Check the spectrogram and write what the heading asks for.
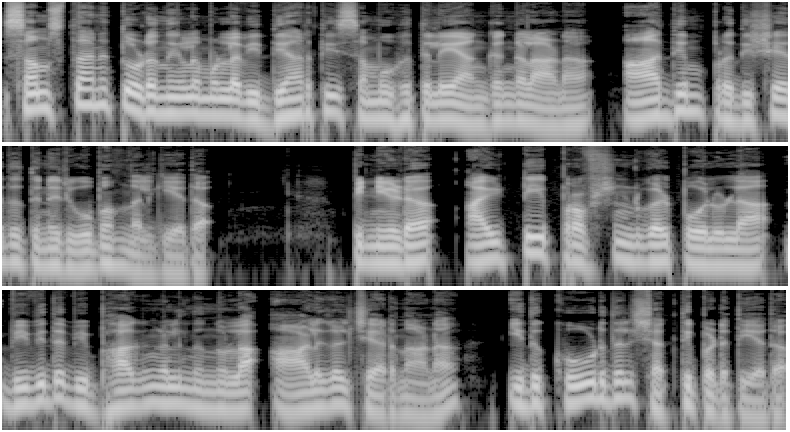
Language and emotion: Malayalam, neutral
